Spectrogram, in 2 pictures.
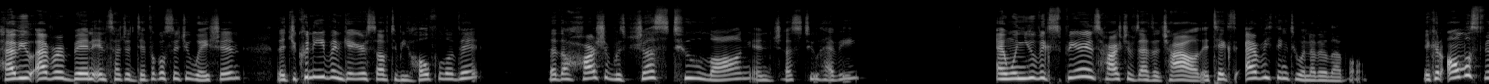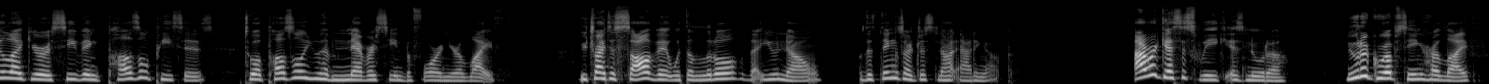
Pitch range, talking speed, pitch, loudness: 210-280 Hz, 195 wpm, 240 Hz, -24 LUFS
